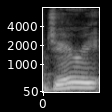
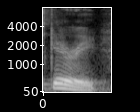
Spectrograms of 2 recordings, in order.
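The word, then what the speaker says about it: Gerry: If you go to a town called Ge R Y, it's not Jerry, it's Gary.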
